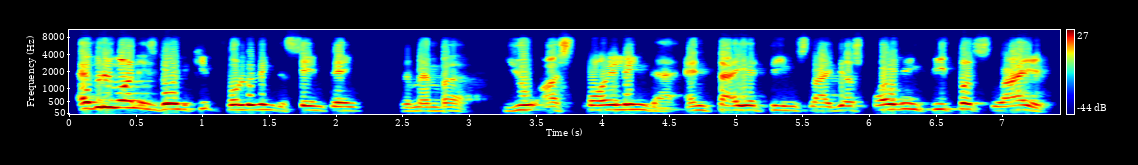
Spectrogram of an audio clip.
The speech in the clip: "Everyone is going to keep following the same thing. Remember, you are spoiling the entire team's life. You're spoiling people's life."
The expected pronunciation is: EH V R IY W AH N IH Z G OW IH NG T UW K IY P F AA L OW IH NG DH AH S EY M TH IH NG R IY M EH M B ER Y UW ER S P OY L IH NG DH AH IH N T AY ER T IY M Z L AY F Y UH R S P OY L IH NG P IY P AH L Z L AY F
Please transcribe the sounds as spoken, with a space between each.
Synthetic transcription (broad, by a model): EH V R IY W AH N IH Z G OW IH NG T UW K IY P F AA L OW IH NG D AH S EY M T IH NG R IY M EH M B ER Y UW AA S P OY L IH NG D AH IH N T AY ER T IY M S L AY F Y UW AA S P OY L IH NG P IY P AH L S L AY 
